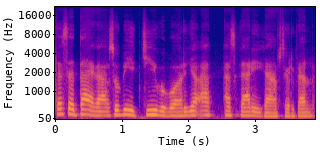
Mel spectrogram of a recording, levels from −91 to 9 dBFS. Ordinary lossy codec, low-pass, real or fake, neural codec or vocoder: none; none; fake; codec, 44.1 kHz, 2.6 kbps, DAC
